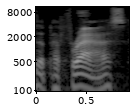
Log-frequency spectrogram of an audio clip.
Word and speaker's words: Epaphras: In Greek, the accent is over the alpha at the end, so it's Epaphras, a shorter form of Epaphroditus, nickname for Epaphroditus, if you will.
